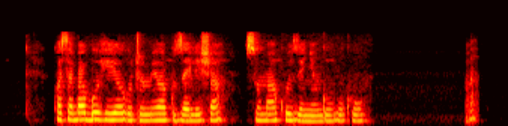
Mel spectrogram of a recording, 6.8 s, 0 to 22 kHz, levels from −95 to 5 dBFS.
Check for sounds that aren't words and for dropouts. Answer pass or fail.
fail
